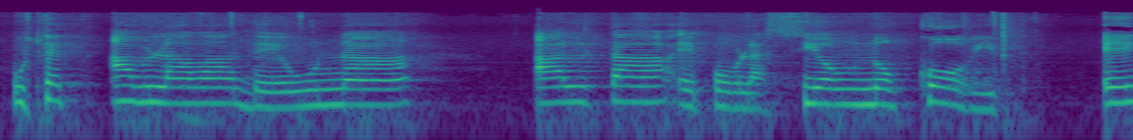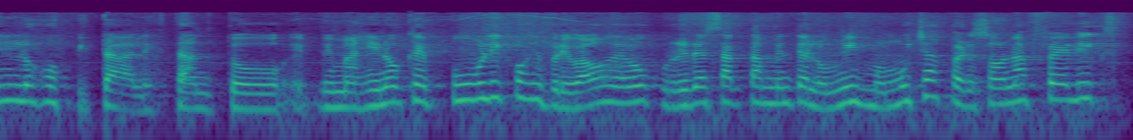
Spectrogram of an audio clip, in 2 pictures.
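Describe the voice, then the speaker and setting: A woman's voice: on the high side, moderate pace, slight background noise. A woman with a Panamanian Spanish accent hosting a broadcast interview in an informal, direct, colloquial way. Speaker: talk show host. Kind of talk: lively conversational broadcast interview.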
